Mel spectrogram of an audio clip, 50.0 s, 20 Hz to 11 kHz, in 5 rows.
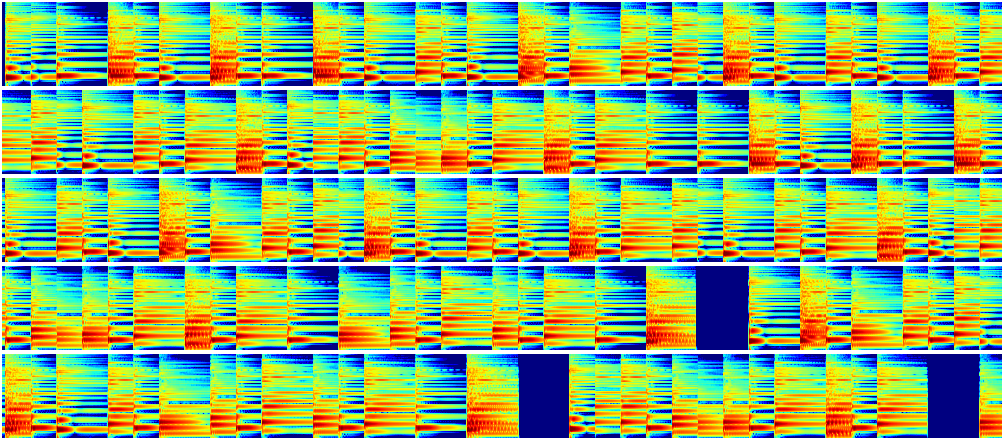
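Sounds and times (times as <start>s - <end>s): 
banjo playing: 0.0s - 49.9s.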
